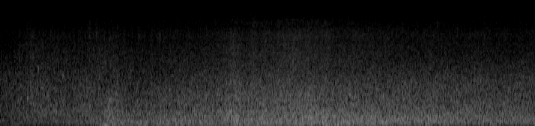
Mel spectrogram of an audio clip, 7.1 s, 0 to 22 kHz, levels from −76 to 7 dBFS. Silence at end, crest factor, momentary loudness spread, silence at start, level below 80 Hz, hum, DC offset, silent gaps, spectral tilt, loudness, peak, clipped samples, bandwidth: 0 s; 18 dB; 7 LU; 0 s; -54 dBFS; none; under 0.1%; none; -4.5 dB/octave; -41 LUFS; -24 dBFS; under 0.1%; 16 kHz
